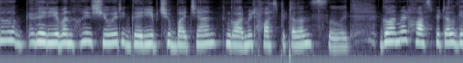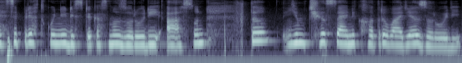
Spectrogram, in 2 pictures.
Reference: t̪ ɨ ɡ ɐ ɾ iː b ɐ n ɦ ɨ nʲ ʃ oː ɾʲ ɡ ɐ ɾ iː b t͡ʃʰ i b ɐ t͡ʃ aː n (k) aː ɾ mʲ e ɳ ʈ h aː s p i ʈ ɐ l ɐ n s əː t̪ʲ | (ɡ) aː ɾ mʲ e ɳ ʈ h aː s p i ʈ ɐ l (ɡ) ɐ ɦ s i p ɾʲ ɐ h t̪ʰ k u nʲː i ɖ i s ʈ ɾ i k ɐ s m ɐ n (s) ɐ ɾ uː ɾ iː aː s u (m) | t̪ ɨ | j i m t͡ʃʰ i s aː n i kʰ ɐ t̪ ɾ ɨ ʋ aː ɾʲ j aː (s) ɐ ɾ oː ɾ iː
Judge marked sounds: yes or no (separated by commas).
no, yes, yes, no, no, no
